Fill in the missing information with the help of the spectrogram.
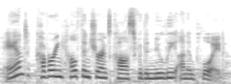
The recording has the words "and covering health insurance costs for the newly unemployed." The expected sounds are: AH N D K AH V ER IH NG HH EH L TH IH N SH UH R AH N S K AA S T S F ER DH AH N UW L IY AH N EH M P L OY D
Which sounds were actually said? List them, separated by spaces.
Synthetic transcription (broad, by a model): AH N K AH V ER IH NG HH EH L TH IH N SH UH R AH N S K AA S T S F ER DH AH N UW L IY AH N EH M P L OY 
